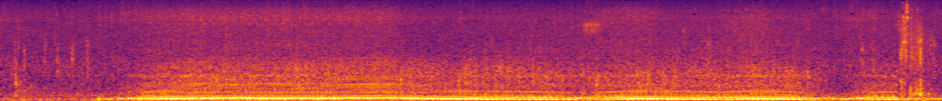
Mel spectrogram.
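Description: A vehicle engine rumbles loudly as it drives.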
